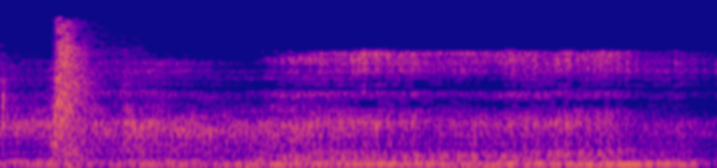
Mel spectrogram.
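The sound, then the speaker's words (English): A car engine hums steadily as the vehicle drives up, with a brief sharp noise near the start and then an even mid-pitched rumble. No one speaks. “the agent drives up and stops in front of me”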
